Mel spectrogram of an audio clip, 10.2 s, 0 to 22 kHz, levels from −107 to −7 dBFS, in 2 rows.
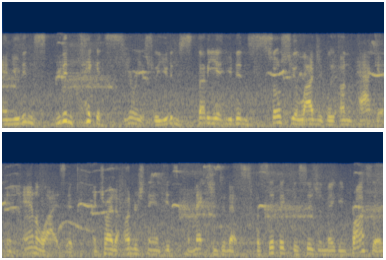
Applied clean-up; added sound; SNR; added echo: none; Bird; 7 dB; reverberation time 2.4 s.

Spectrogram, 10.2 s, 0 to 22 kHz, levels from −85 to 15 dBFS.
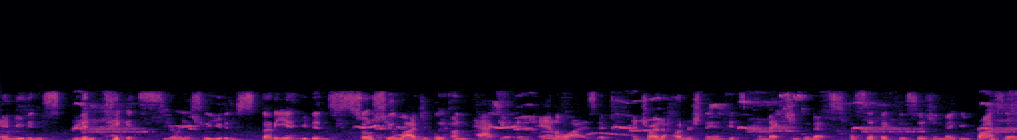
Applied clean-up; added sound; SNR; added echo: classical method WPE with log-MMSE.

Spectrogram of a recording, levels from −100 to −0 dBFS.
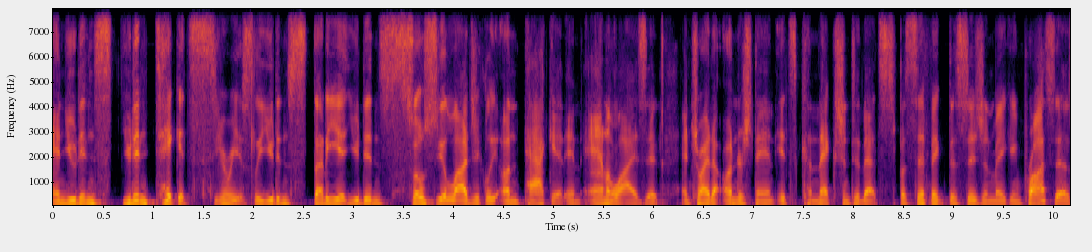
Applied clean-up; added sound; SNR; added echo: none; none; none; none.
